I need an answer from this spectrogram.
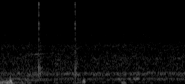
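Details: Honey bee buzzing: a steady, low droning hum holds throughout, with two sharp clicks near the start and a soft thump at the opening.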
